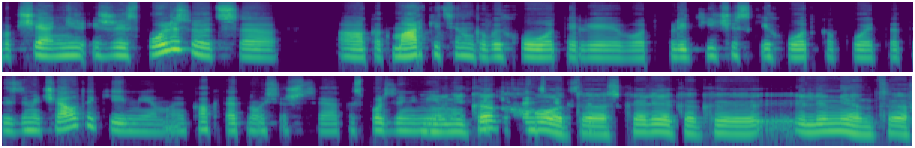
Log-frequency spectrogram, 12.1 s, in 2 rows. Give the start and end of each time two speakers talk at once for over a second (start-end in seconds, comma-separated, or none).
8.8-10.1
